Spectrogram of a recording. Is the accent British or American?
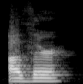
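American. The final r sound is fully pronounced. "and in American English"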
